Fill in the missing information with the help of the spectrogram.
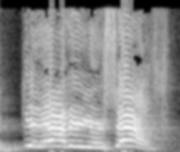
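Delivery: high, loud, strained protest; a loud mock yell of frustration; exasperated outburst. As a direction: shout back like you can't breathe. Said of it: "I wanna just stop and say".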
